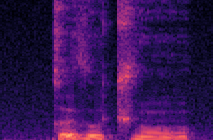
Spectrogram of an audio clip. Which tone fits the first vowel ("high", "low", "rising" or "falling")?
falling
